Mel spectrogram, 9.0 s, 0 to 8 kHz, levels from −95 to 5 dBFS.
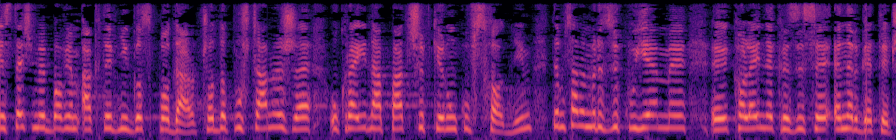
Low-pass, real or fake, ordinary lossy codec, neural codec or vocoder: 7.2 kHz; real; none; none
